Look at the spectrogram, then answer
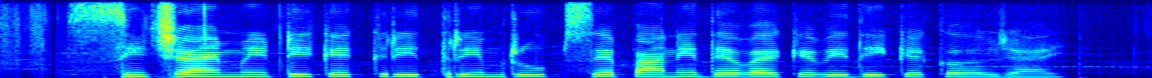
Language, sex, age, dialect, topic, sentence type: Magahi, female, 18-24, Southern, agriculture, statement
